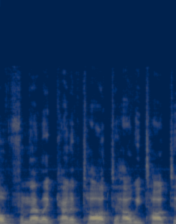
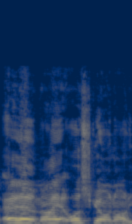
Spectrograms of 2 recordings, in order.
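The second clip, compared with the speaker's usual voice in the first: higher, louder chirpy British greeting; British accent; 7 semitones higher, 6 dB louder than usual. Retold or imitated. Showing how other cultures talk, British accent. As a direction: greet like a cheery Brit, mate. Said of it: "you can either talk like".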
